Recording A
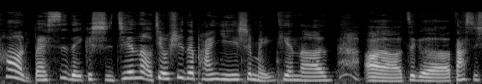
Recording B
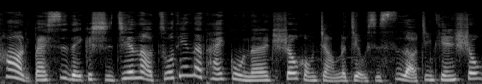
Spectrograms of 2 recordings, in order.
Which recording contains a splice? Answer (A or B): A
